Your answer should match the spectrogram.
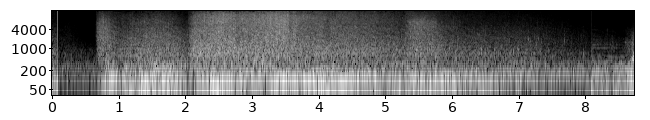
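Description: Cartoon sound effect of water jets rushing out underwater: a surging whoosh begins about a second in, swells about two seconds in, and slowly fades near the end.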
